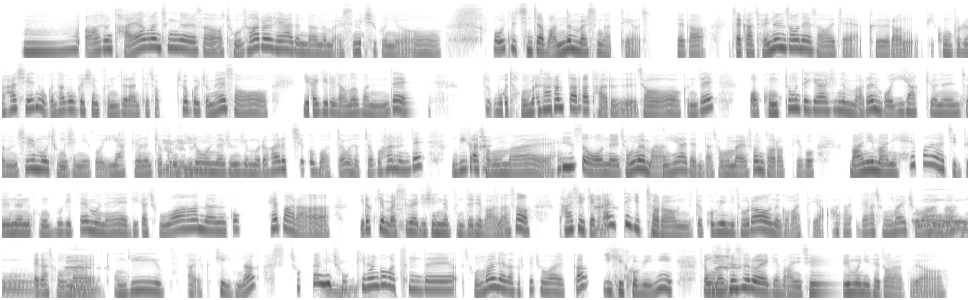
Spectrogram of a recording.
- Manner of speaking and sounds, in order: other background noise; in English: "hands on을"; laughing while speaking: "이 고민이"
- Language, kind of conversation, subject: Korean, advice, 내 목표를 이루는 데 어떤 장애물이 생길 수 있나요?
